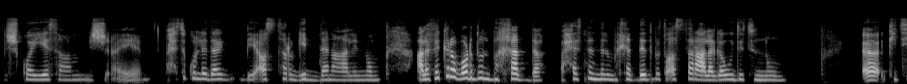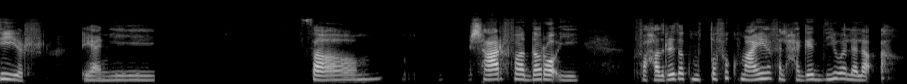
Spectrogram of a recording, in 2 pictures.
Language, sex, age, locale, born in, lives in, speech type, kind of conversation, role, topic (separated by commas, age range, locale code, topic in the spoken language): Arabic, female, 40-44, ar-EG, Egypt, Portugal, conversation, unstructured, none, إزاي عادات نومك بتأثر على يومك؟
